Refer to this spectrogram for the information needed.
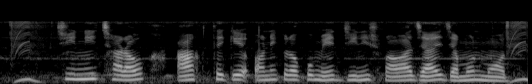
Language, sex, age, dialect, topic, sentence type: Bengali, female, 25-30, Northern/Varendri, agriculture, statement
